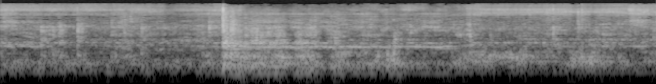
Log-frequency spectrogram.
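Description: An excavator bucket scrapes and drags through loose soil.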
